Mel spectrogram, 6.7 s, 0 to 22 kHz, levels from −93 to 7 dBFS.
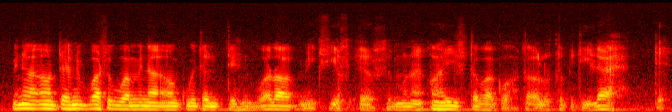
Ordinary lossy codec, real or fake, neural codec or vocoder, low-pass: none; real; none; 19.8 kHz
